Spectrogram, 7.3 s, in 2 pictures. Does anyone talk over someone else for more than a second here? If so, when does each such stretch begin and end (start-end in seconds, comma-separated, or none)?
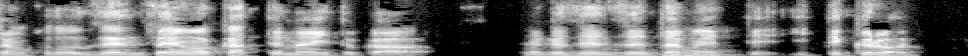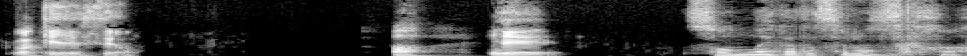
none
